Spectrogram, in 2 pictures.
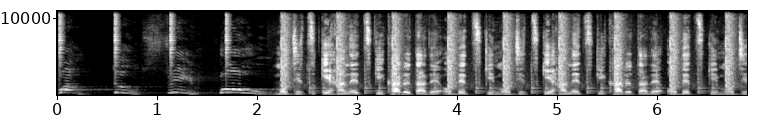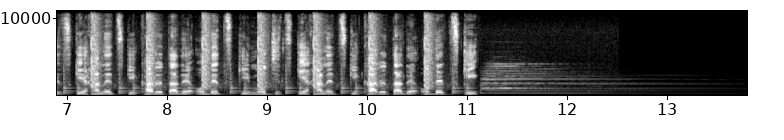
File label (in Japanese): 早口言葉リズム（中級編）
